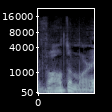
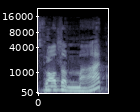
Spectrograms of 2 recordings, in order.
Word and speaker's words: Voldemort: It's Voldemort? – I think it's like you don't pronounce the R.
